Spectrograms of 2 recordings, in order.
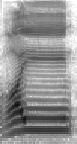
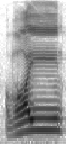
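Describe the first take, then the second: First: It starts with a full, throaty gh sound. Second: The same.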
